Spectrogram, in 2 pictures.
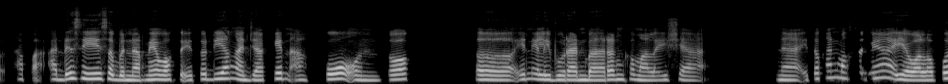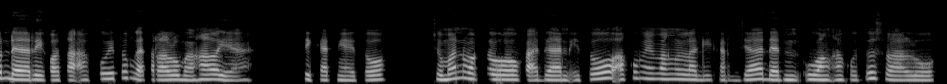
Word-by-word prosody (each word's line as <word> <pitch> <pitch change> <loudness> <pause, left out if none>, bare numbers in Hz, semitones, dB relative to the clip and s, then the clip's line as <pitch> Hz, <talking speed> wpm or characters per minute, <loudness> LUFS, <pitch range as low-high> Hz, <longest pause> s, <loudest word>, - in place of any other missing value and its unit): apa 235 0 -11
ada 235 +2 0
sih 260 -2 +4
sebenarnya 210 -1 +3
waktu 215 -2 0
itu 240 - -6
dia 260 +3 +3
ngajakin 215 +3 0
aku 240 +4 +2
untuk, 210 +5 0 0.7
eee, 205 -1 +2
ini, 255 - -5
liburan 210 -1 +3
bareng 210 +3 +2
ke 235 - -5
Malaysia. 195 -1 -4 0.7
Nah, 205 -1 0
itu 260 - -7
kan 310 +1 -4
maksudnya, 280 +1 -3
ya, 215 -3 +4
walaupun 200 +9 +2
dari 215 -1 +5
kota 200 0 -1
aku 255 +5 -3
itu 300 - -8
nggak 215 -4 -2
terlalu 210 0 +2
mahal, 230 +3 +2
ya, 195 +1 -5 0.5
tiketnya 200 -2 -4
itu, 205 +3 -1 0.5
cuman 235 +5 +2
waktu 245 -2 0 0.3
keadaan 200 0 0
itu 205 +5 -6 0.2
aku 230 +6 -3
memang 250 -3 -2
lagi 210 -1 -2
kerja 210 +5 -1
dan 210 0 +1
uang 210 -2 +2
aku 210 -1 -5
tuh 280 +4 -1
selalu 200 -3 -2
215 Hz, 140 wpm, -23 LUFS, 200-240 Hz, 0.7 s, dari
